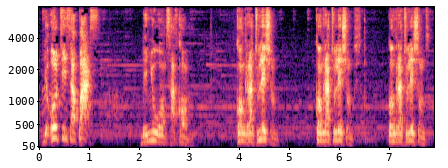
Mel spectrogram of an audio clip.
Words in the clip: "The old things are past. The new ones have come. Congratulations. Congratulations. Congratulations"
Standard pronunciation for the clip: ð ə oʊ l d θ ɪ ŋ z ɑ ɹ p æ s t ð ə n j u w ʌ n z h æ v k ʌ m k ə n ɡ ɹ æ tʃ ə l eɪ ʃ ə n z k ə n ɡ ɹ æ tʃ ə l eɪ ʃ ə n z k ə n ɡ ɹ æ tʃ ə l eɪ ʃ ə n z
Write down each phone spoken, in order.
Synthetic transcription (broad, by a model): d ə oʊ l d t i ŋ s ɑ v p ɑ s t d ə n j u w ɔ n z h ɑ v k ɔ m k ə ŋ ɡ ɹ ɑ tʃ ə l eɪ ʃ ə n k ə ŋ ɡ ɹ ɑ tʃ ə l eɪ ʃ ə n s k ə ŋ ɡ ɹ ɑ tʃ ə l eɪ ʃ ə n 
